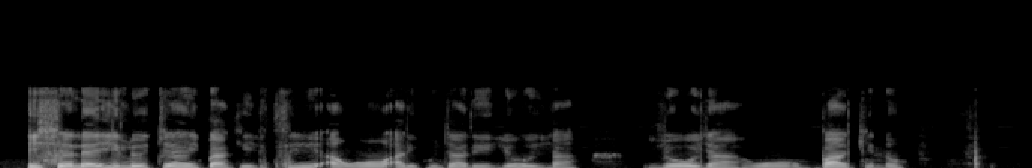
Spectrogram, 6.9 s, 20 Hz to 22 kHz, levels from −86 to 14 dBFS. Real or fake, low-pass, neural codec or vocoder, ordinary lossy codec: fake; none; vocoder, 22.05 kHz, 80 mel bands, HiFi-GAN; none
